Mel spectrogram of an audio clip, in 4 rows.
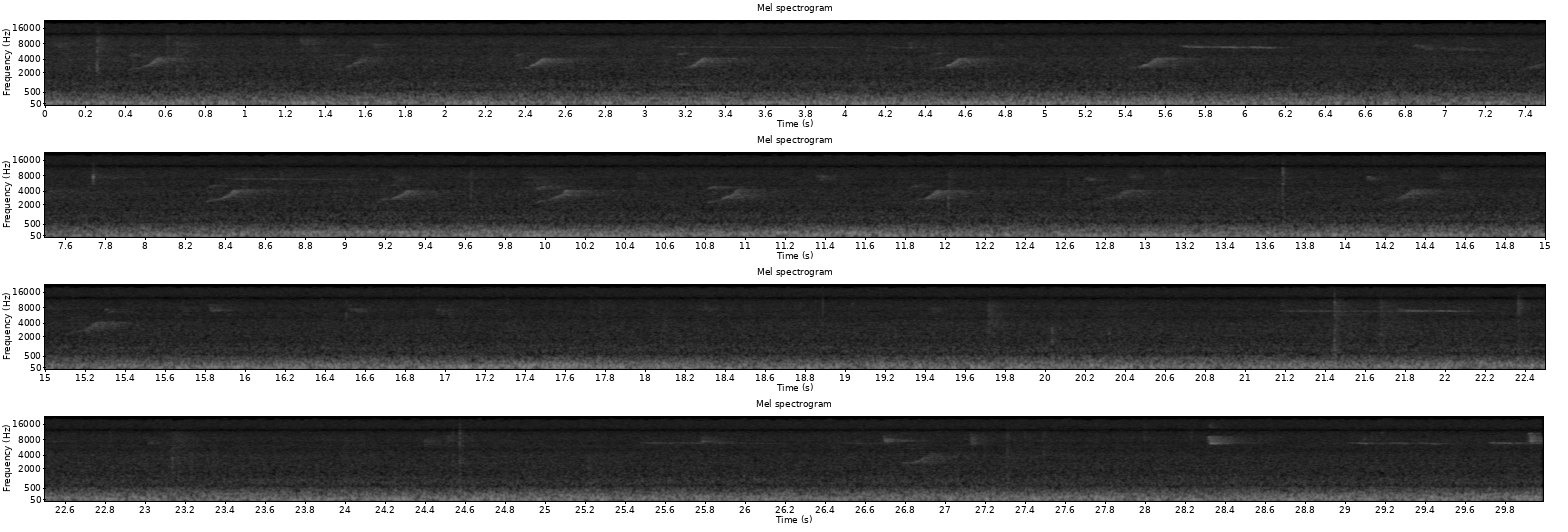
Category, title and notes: Soundscapes > Nature
20250910 14h10 Gergueil forret West Q5
Subject : Ambience recording of the western forest in Gergueil. Date YMD : 2025 September 10 around 14h10 Location : Gergueil 21410 Bourgogne-Franche-Comte Côte-d'Or France Hardware : Dji Mic 3 internal recording. Weather : Processing : Trimmed and normalised in Audacity. Notes : Left the mic under a steep rocky formation going down the "combe".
